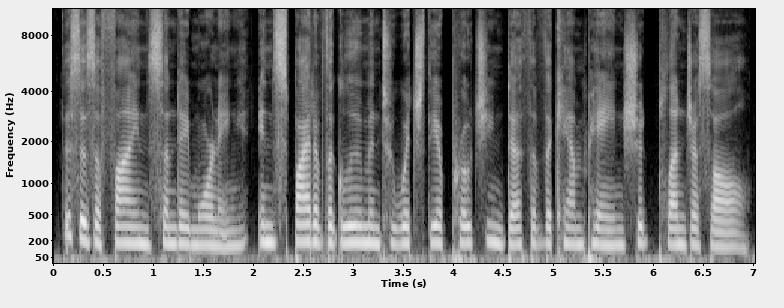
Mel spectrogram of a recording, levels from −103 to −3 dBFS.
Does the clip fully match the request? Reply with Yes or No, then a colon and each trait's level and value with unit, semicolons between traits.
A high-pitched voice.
No: medium, 170 Hz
